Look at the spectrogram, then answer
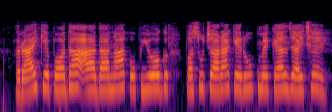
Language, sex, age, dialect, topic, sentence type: Maithili, female, 25-30, Eastern / Thethi, agriculture, statement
